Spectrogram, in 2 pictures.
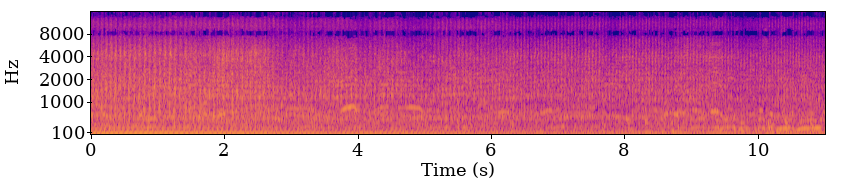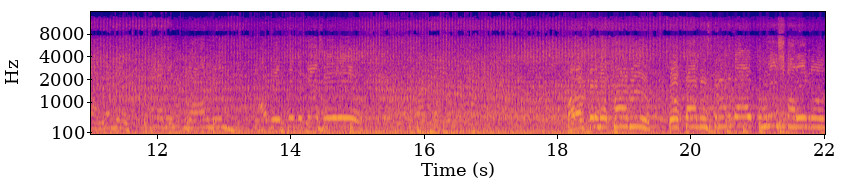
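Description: A tractor engine roars and rumbles steadily.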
